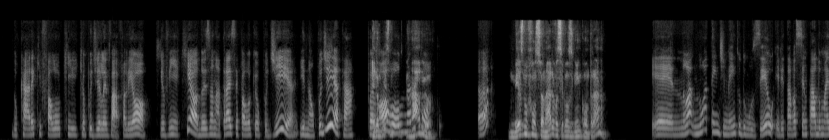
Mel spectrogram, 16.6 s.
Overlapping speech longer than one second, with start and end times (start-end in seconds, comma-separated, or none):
7.4-8.7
